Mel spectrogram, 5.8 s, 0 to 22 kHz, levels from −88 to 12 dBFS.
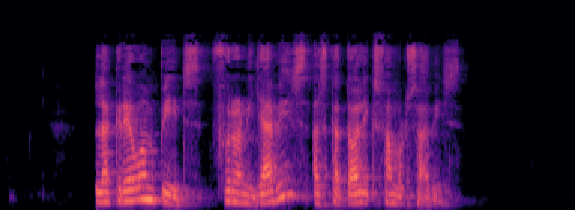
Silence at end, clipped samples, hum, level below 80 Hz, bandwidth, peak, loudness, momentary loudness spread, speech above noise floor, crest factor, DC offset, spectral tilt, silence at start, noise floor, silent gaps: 1.2 s; under 0.1%; none; -70 dBFS; 11.5 kHz; -2 dBFS; -22 LUFS; 11 LU; 67 dB; 20 dB; under 0.1%; -4.5 dB/octave; 0.95 s; -89 dBFS; none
